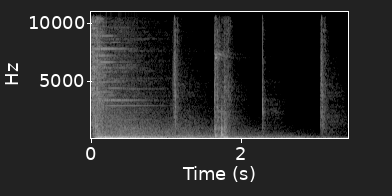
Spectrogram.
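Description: Short menu chimes sound as options are picked.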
